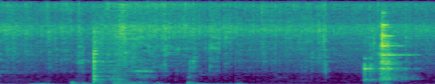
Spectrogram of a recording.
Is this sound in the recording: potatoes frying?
yes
